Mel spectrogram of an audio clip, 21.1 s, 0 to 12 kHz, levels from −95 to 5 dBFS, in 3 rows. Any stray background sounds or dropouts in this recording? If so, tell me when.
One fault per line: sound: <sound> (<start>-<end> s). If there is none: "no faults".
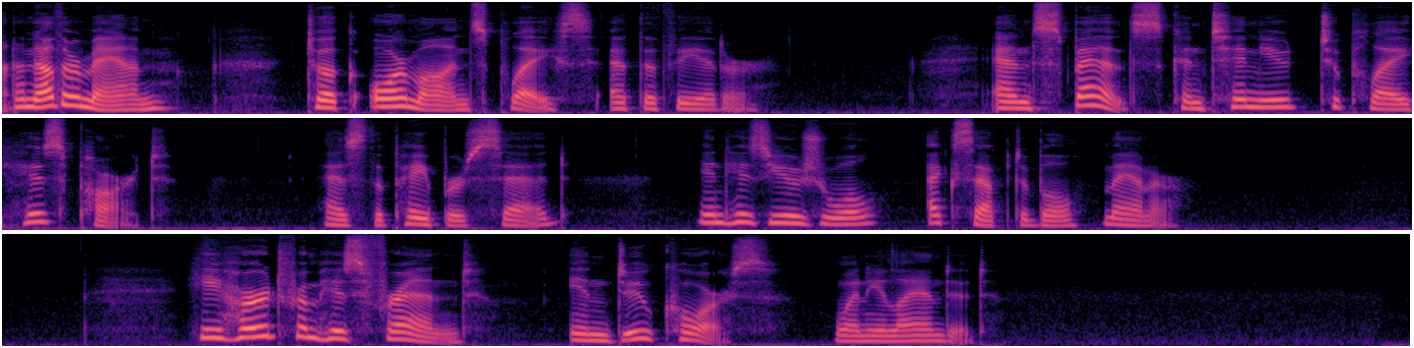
no faults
